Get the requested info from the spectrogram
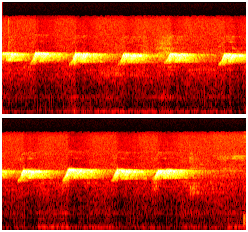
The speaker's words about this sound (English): So as we would put contact microphones on a, a metal gate, we could still hear the thrush wootling through the metal.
